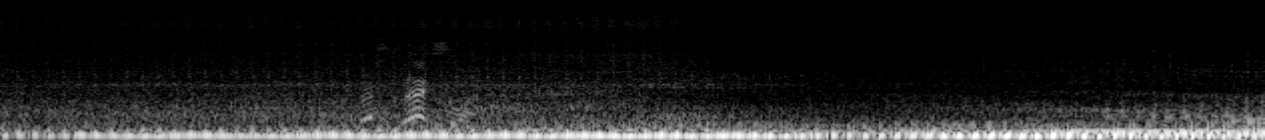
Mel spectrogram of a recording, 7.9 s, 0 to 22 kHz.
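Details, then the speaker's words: 1974 International Harvester pickup, first run in a long while: low, lumpy idle at about three to four pulses a second, stumbling; it sounds like only three or four of eight cylinders are firing, suspected misfire. "that sounds like four cylinders there that sounds like four cylinders there i think maybe three it's the first time it's ran in quite a while"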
